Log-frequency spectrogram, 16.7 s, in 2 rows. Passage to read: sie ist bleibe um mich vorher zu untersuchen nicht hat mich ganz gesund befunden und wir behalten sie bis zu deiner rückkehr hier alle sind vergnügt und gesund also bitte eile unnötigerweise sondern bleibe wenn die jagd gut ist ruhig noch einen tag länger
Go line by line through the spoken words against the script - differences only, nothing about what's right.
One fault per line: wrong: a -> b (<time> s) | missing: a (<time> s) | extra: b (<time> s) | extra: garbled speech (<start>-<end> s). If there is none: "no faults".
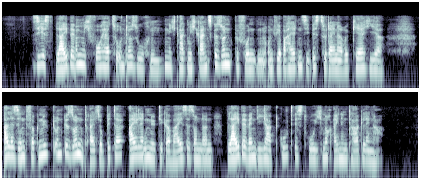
no faults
